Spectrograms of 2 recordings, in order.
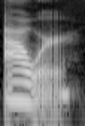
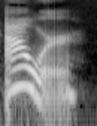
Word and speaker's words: hour: Notice the word hour. It begins with the letter H, but the H is silent. So, the word sounds like it begins with a vowel. That is why we say an hour, not a hour.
